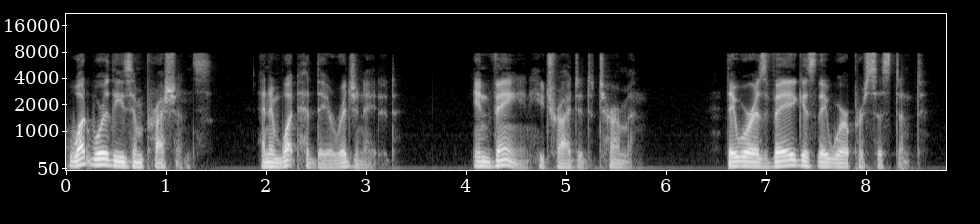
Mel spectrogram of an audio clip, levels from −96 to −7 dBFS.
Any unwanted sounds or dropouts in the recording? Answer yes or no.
no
